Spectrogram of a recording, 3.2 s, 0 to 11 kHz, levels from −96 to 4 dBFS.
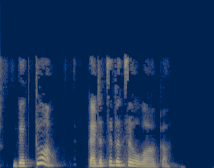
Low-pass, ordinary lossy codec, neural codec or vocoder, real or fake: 7.2 kHz; MP3, 32 kbps; codec, 16 kHz, 1 kbps, FreqCodec, larger model; fake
